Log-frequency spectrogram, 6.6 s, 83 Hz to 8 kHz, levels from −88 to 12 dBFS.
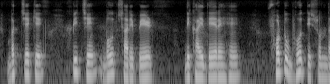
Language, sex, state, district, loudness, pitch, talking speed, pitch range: Hindi, male, Rajasthan, Churu, -21 LUFS, 125 Hz, 125 wpm, 115-135 Hz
